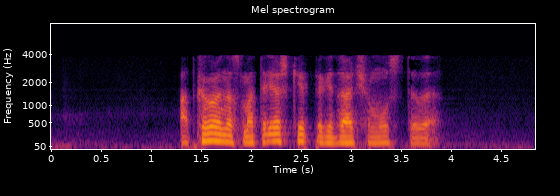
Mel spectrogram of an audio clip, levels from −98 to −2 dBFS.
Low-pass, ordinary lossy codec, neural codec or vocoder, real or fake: 7.2 kHz; AAC, 16 kbps; codec, 24 kHz, 0.9 kbps, DualCodec; fake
